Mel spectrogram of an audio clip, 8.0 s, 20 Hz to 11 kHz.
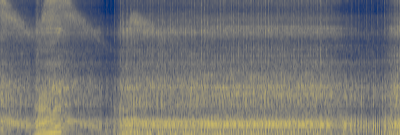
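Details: Old Stihl FS 36 string trimmer, sat 2+ years, after a new primer bulb and carb tuning: quick rev dropping back to a steady, even two-stroke idle with no hunting or stumbling; runs good and restarts warm.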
